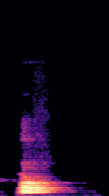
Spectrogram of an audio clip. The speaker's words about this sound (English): You got that dog in you, or is that a little dog in your place?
